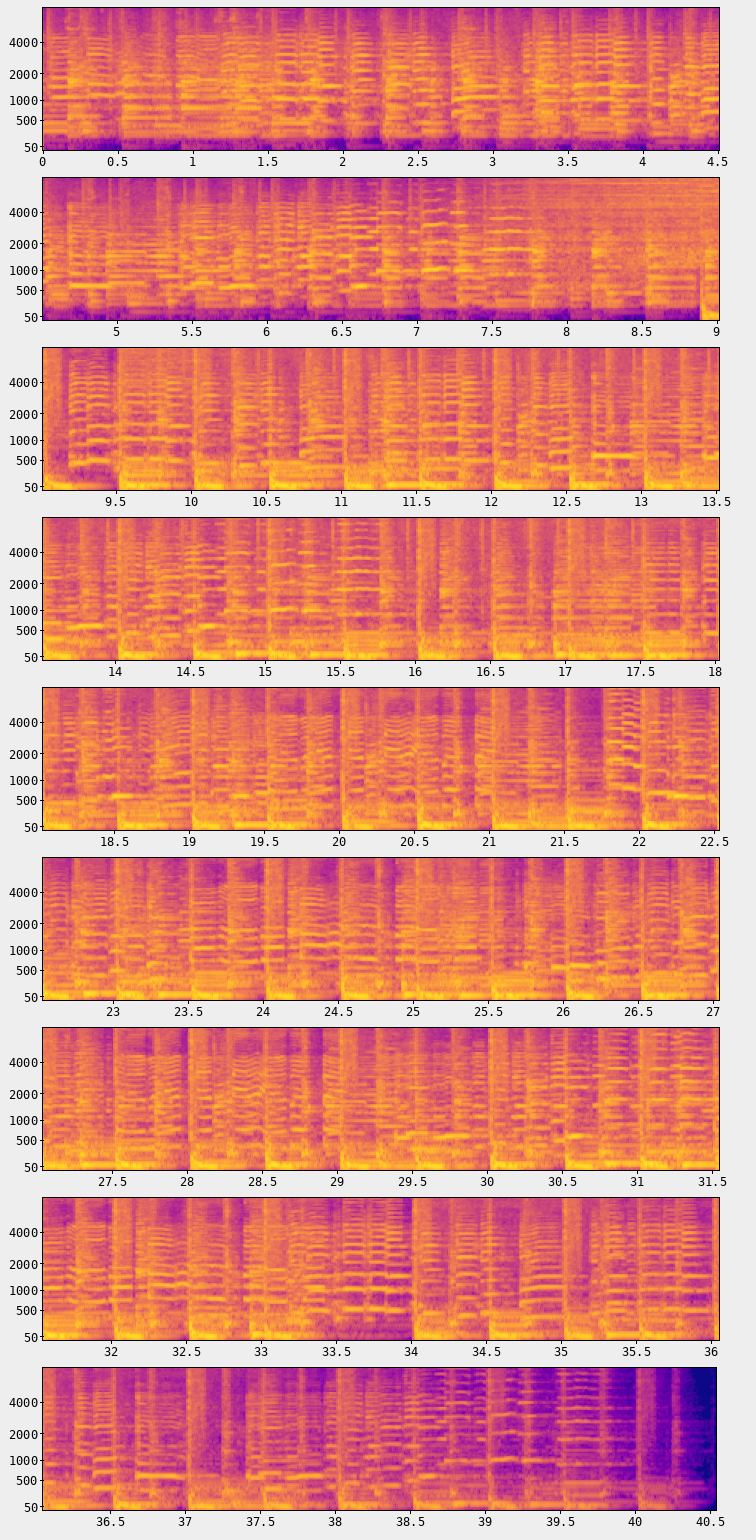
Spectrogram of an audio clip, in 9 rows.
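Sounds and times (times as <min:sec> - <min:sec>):
violin: 0:00.3 - 0:40.0.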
